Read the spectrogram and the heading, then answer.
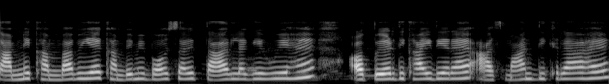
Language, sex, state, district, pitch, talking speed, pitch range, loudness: Hindi, female, Haryana, Charkhi Dadri, 255 Hz, 215 wpm, 235-265 Hz, -20 LUFS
